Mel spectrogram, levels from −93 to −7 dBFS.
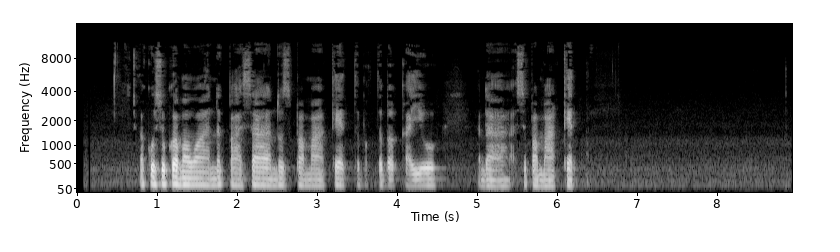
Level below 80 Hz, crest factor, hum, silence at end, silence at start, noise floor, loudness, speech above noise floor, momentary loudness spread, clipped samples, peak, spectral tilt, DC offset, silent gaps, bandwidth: -50 dBFS; 24 dB; none; 2.7 s; 0.45 s; -57 dBFS; -24 LUFS; 34 dB; 14 LU; under 0.1%; -2 dBFS; -7.5 dB/octave; under 0.1%; none; 11 kHz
